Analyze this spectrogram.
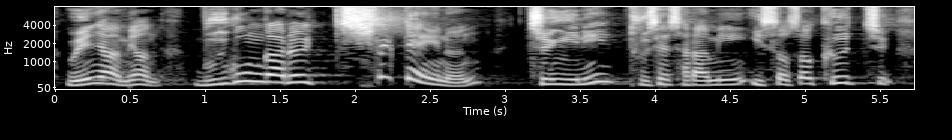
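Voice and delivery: ordinary talk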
